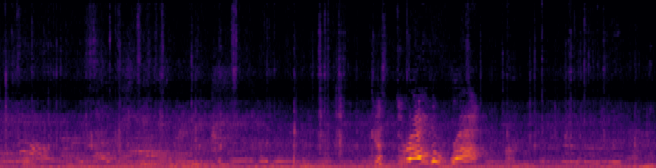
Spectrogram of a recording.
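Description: A child's voice and faint chatter, with two short high-pitched calls about four seconds in, over a steady low rumble.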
